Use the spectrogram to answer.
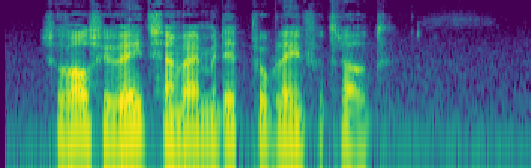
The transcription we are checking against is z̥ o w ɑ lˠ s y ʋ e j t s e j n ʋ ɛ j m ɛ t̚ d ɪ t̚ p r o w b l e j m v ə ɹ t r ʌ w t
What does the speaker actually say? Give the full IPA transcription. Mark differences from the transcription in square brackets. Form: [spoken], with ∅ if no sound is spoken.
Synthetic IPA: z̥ o w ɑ lˠ s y ʋ e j t s [ɛ] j n ʋ ɛ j m ɛ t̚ d ɪ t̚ p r o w b l e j m v ə ɹ t r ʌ w t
